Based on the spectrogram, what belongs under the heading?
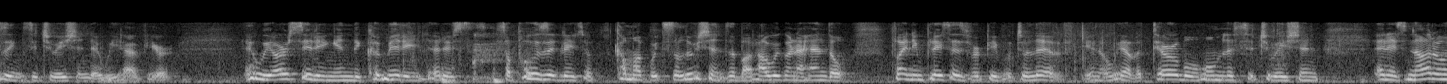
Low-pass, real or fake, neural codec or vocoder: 7.2 kHz; real; none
